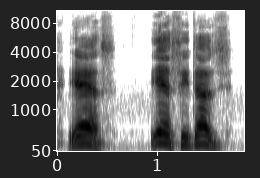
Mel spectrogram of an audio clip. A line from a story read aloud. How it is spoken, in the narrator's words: she cried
